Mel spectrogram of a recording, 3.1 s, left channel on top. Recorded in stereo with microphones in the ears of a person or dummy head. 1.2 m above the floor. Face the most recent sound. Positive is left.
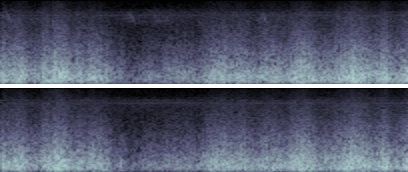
No sound to turn to.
